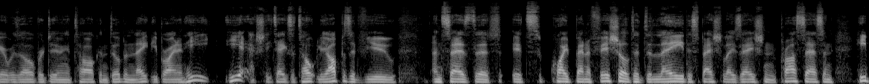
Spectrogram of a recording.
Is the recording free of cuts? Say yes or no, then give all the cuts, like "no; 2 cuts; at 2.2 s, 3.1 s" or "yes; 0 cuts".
yes; 0 cuts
